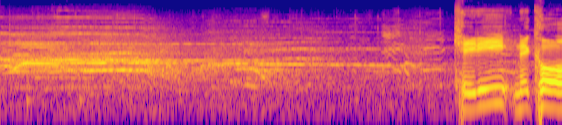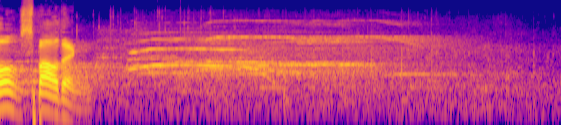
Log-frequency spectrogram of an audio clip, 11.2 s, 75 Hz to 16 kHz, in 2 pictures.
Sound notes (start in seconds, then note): 0.0 audience cheering; 6.6 audience cheering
